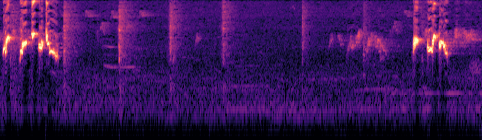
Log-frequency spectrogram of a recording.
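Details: Morning song of a caged decoy red-whiskered bulbul in the double-note style of an old wild bird, used for training others: rich warbled phrases open and close the clip, with scattered clicks and faint notes between.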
